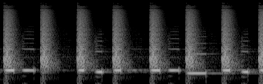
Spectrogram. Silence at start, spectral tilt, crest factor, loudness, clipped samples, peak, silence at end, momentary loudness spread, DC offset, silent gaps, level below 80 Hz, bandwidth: 0.05 s; 1.5 dB/octave; 16 dB; -26 LUFS; under 0.1%; -10 dBFS; 0 s; 2 LU; under 0.1%; none; -62 dBFS; 20 kHz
